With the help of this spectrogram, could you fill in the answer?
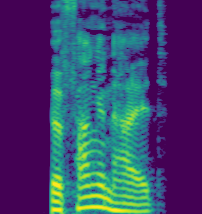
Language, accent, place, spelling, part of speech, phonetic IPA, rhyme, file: German, Germany, Berlin, Befangenheit, noun, [bəˈfaŋənhaɪ̯t], -aŋənhaɪ̯t, De-Befangenheit.ogg
- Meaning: 1. bias, conflict of interest (inability to act with required objectivity and impartiality, usually due to personal involvement) 2. shyness, bashfulness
